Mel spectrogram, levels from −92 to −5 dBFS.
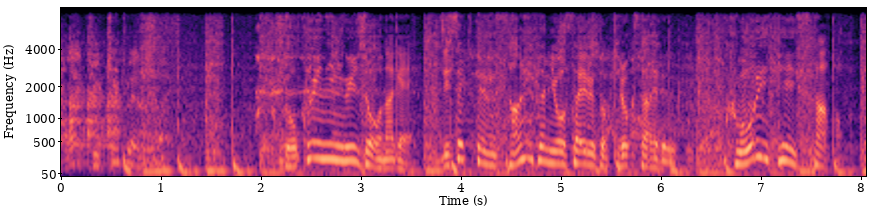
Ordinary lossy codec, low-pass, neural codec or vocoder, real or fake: none; 7.2 kHz; codec, 16 kHz, 16 kbps, FunCodec, trained on Chinese and English, 50 frames a second; fake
